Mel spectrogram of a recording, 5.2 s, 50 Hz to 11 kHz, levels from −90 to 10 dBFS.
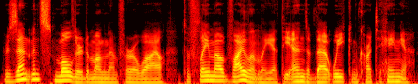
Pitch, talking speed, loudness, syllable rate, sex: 115 Hz, 220 wpm, -20 LUFS, 6.3 syllables/s, male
